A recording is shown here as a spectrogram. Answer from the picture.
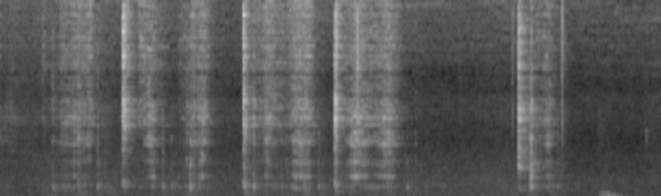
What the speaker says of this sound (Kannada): ಎಳ್ಳು ಆಗಿದೆ ನೋಡಿ ಶಬ್ದ ಬರುತ್ತೆ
